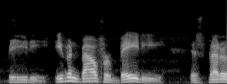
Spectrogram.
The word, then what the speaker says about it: Beatty: Most people say, even our own employees, will say Beatty, so either one flies, but the correct pronunciation, and I try to stick with it, is Beatty.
